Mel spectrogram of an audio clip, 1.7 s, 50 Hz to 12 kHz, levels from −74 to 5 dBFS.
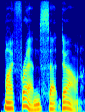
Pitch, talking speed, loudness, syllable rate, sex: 125 Hz, 140 wpm, -17 LUFS, 2.6 syllables/s, male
